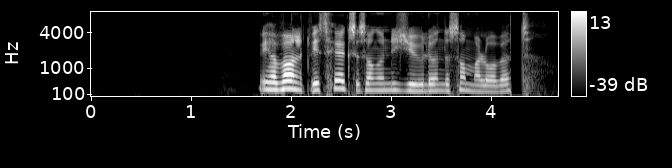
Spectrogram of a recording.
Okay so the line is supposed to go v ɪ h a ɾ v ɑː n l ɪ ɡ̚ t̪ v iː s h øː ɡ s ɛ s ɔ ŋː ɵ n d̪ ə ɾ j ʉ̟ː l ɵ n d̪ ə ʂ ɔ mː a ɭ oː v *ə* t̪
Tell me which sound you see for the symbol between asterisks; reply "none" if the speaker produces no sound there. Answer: ə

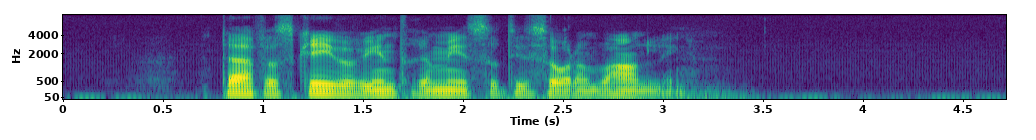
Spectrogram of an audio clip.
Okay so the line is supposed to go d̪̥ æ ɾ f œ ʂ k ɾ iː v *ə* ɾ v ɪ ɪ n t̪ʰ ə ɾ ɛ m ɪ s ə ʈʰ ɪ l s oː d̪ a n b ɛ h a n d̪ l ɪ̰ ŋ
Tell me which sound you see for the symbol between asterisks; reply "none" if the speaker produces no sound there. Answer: ə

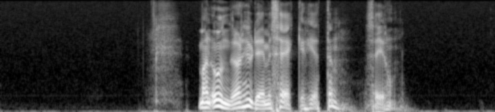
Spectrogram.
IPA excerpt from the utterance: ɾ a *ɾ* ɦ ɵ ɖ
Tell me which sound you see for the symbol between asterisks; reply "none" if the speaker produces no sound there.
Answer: ɾ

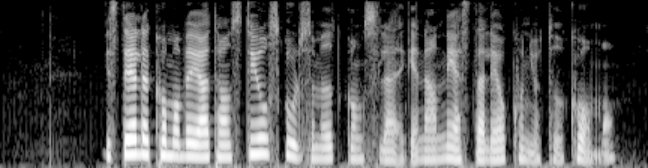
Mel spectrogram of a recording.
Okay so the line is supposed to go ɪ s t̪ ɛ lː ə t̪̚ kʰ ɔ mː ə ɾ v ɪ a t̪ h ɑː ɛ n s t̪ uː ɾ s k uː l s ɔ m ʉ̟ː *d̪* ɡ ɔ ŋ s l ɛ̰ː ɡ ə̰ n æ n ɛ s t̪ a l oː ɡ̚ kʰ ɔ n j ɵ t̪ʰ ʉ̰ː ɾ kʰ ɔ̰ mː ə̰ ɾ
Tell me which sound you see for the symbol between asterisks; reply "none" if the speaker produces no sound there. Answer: t̪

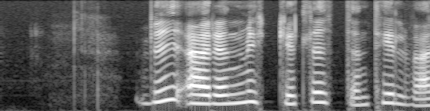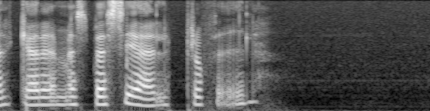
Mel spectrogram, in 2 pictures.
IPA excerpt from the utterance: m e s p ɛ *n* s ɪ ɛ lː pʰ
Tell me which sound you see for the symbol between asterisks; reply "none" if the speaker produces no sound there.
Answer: none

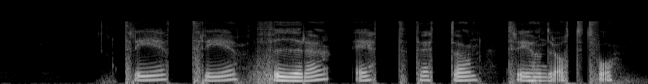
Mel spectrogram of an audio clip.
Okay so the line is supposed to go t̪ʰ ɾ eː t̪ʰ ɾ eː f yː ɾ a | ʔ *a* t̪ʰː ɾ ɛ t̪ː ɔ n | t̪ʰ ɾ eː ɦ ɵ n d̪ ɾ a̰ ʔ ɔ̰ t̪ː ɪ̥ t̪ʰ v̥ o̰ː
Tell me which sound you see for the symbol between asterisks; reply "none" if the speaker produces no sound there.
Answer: ɛ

